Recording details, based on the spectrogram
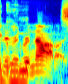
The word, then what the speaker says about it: Granada: Moors, Granada, G-R-E-N-A-D-A, or is it G-R-A-N-A-D-A? – You mean like Grenada? – I mean, we say Grenada in Mississippi. – Grenada or Granada. – We say Granada. – South. Pronounced Granada. – Yeah. It was this little city in Mississippi. That's Grenada.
